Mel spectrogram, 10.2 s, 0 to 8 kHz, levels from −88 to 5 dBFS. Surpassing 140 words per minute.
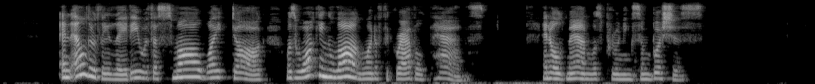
No: slow, 135 wpm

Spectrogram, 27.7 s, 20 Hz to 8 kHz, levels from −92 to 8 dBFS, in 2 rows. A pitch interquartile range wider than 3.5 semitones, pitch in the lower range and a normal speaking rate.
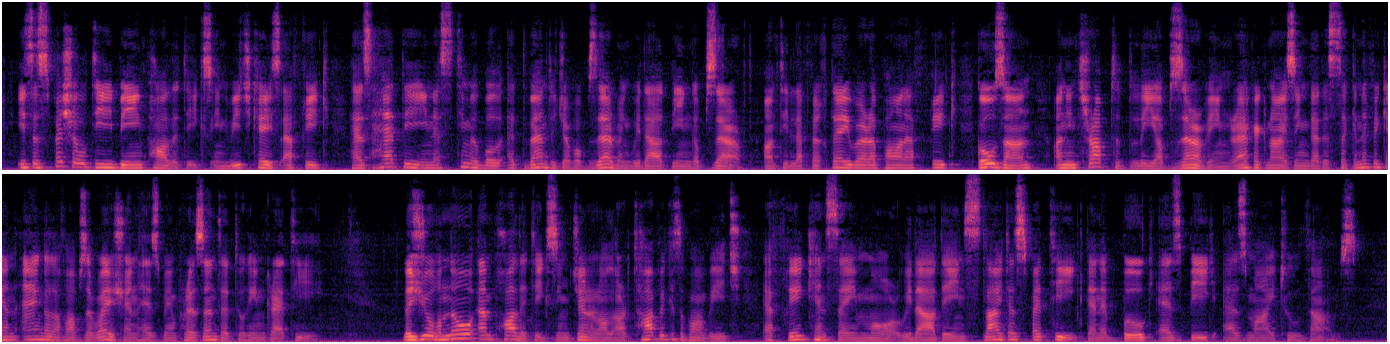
Yes: average, 4.5 semitones; low, 125 Hz; average, 145 wpm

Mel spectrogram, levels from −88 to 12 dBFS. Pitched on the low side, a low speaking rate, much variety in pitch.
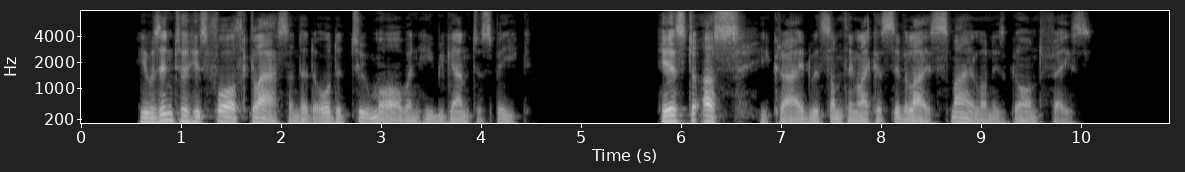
No: low, 100 Hz; average, 170 wpm; wide, 6.4 semitones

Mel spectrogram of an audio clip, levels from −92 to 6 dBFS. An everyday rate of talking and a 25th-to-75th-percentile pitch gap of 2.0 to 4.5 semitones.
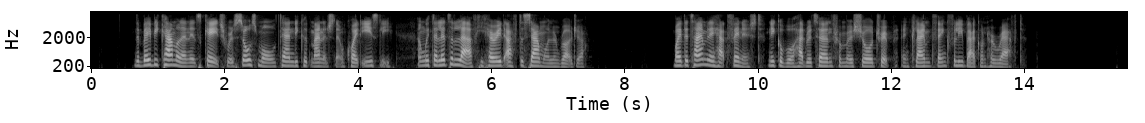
Yes: average, 180 wpm; average, 3.6 semitones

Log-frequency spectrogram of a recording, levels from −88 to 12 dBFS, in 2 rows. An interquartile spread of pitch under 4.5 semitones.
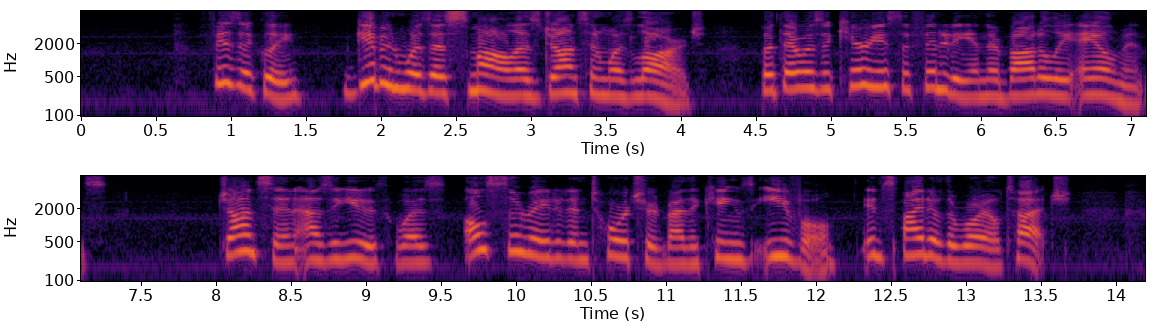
No: average, 4.8 semitones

